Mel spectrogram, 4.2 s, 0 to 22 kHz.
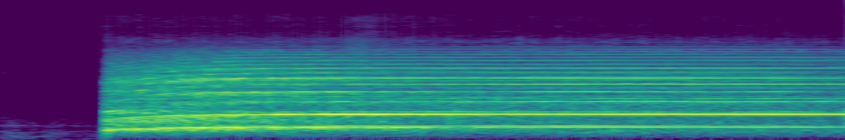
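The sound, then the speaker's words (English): An air raid siren in Kyiv, Ukraine, on February 24, 2022, signaling the first Russian bombs, starts abruptly after a brief silence and holds a loud, steady wailing tone with rich harmonics, continuous with no voices. “On February 24th, 2022, sirens signaled the first Russian bombs falling on Kyiv.”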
